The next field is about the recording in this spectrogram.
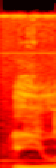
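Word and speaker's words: Aeos: Aus. Ah a e o s. Paano? Paano pino-pronounce? Aus.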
